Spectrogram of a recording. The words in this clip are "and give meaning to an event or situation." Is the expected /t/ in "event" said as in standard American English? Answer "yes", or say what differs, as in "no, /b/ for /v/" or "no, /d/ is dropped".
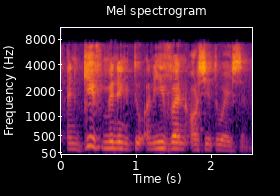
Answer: no, /t/ is dropped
